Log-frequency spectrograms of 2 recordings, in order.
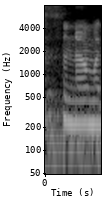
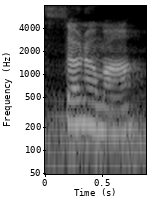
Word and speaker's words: Sonoma: So you've heard of Sonoma County, Sonoma, California? There's somebody that pronounces it Sonoma.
